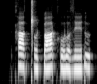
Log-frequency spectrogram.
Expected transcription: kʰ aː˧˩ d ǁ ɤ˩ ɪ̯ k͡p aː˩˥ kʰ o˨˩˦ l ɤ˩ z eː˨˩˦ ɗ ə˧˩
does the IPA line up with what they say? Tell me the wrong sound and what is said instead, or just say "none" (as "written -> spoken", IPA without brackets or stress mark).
ə˧˩ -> ɯ˧˩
